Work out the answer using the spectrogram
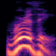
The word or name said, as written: worthy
